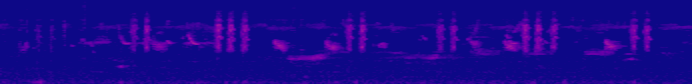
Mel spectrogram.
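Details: Hungry myna chicks waiting for their mother give harsh, raspy begging calls in quick clustered bursts, repeated about every second, with a few softer lower notes between them.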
